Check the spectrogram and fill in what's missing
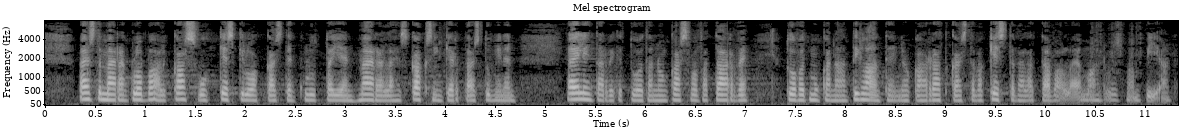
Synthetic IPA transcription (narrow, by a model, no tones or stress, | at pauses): ʋæhest̪ømæːɾæŋɡ̥lo̞bɑːlikɑsʋuke̞skiluokːɑist̪e̞ŋkulut̪ːɑjie̞nmæːɾælːæɦeskɑksiŋke̞rt̪ɑjst̪umine̞n | jɑe̞lint̪ɑrʋike̞t̪ːuot̪ɑnːoŋkɑsʋɑʋɑt̪ɑrʋe̞ | t̪uoʋɑt̪mukɑnɑːnt̪ilɑnt̪e̞ːnjo̞kɑorrɑt̪kɑist̪ɑʋɑke̞st̪æʋælːæt̪ɑʋɑ̰lːɑ̰jɑ̰mɑhdolːˑisimɑ̰mpḭɑ̰n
